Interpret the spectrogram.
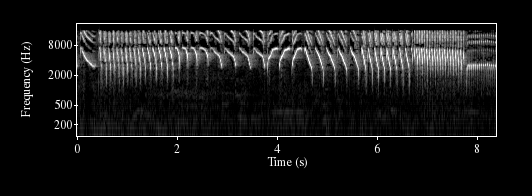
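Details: Dense 'gacor rapat' singing from a crested canary: a long accelerating chain of sharp downslurred whistles, about four per second, ending in a harsh buzzing roll and a thin sustained trill.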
